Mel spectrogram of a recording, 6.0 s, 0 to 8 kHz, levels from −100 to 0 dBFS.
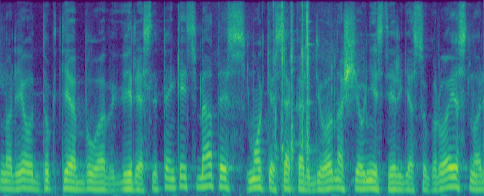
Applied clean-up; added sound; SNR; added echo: none; Car; 11 dB; none.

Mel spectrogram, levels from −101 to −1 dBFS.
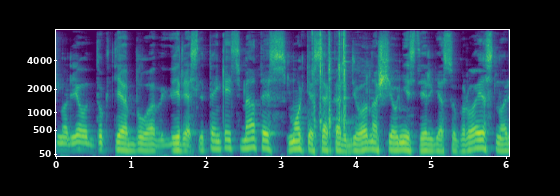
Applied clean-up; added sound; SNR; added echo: classical method log-MMSE.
